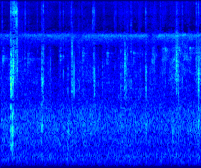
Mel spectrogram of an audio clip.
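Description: Quiet footsteps of a person walking a dog on a leash, with a few faint scattered clicks over a steady low background hiss.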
